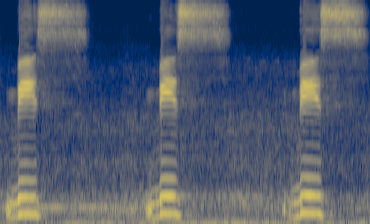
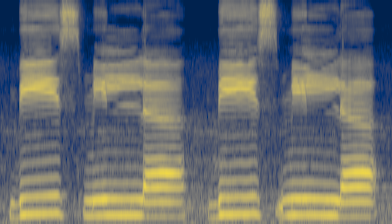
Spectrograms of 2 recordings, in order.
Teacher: با کو سین کے ساتھ فوراً ملا دیں گے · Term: ساکن حرف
